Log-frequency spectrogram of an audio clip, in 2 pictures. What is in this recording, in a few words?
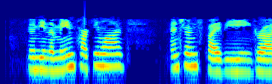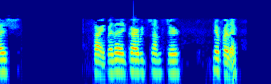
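Scottsdale PD North Dispatch; Nth Dispatch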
